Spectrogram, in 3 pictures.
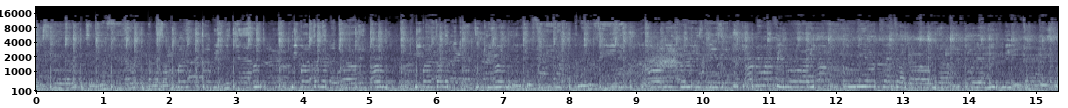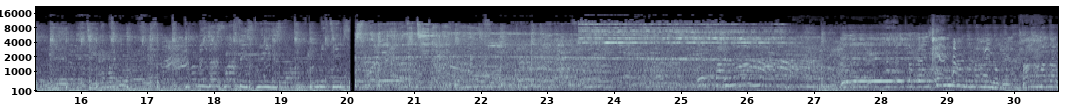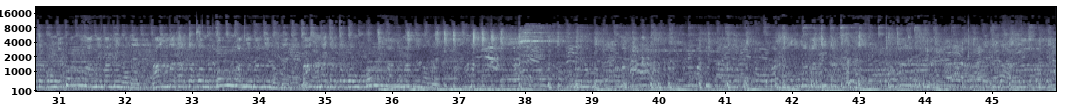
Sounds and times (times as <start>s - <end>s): Speech: 0.0s - 23.4s, 25.2s - 45.9s
Music: 0.0s - 45.9s.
